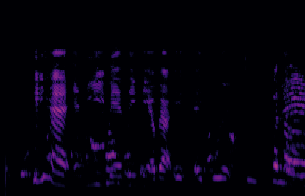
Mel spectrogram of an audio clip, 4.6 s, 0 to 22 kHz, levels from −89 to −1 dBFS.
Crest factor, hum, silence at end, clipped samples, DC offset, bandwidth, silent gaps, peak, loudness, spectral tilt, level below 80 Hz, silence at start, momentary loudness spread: 22 dB; none; 0 s; under 0.1%; under 0.1%; 9 kHz; 0.18-0.30 s, 2.85-2.91 s, 3.57-3.67 s; -36 dBFS; -54 LUFS; 2.5 dB/octave; under -90 dBFS; 0.1 s; 20 LU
